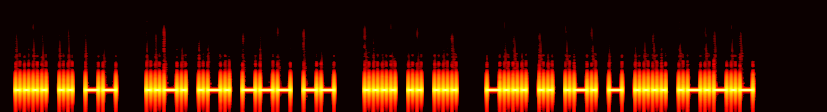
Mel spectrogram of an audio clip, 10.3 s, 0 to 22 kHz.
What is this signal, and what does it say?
Morse code, heard as a keyed tone, about 22 wpm, 700 Hz. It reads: HIM FROM HIS BIRTH.
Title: Sentences from Top 900 Words 22wpm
